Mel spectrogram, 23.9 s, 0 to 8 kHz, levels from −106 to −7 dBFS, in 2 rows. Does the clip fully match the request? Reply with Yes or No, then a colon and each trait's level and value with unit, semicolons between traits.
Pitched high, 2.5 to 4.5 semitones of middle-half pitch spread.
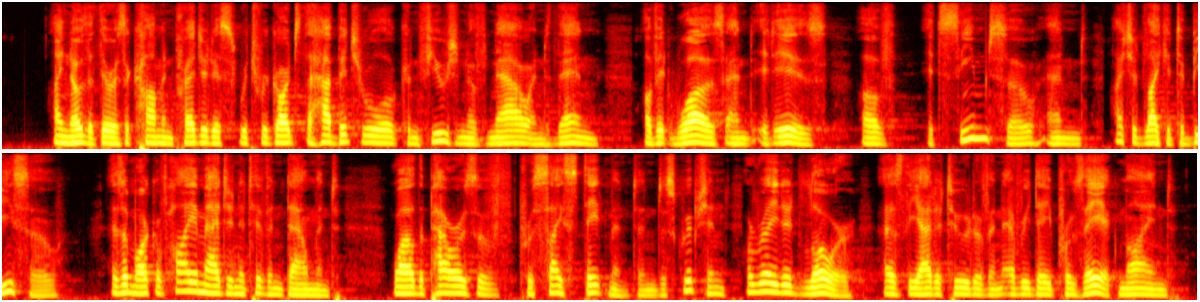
No: low, 130 Hz; average, 3.3 semitones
